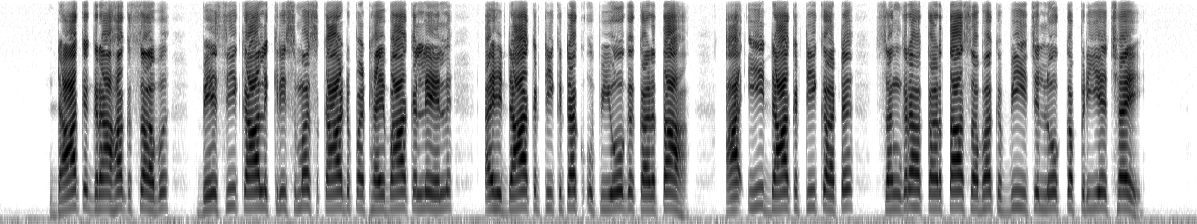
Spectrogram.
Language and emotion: Maithili, neutral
